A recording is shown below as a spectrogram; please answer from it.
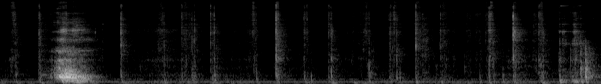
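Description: Tarot cards are shuffled by hand, a louder riffle near the start followed by a string of soft, quick paper flicks and taps, close and quiet.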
